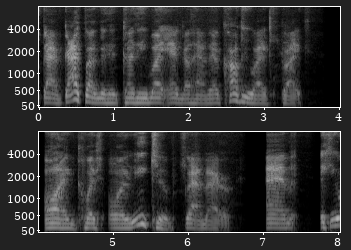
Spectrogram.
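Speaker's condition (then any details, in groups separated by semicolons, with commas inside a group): Cerebral palsy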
